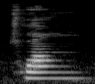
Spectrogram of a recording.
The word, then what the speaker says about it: 窗: 那是窗。那是窗 Which tone is the word 窗? Yes, that's the first tone. Flat and high.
